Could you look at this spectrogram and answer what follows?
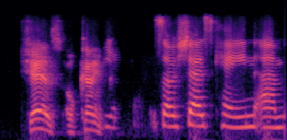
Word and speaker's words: Chez: so it's it's pronounced chess chess okay so shares kane um yeah a lot of people mix that up they think it's like the french way um yeah so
